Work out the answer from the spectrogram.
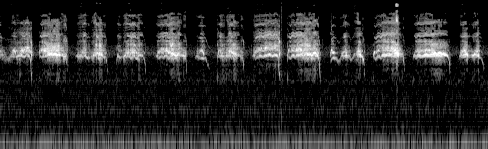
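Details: Juvenile female peregrine falcon on a Jersey City nest ledge, screaming loudly in excitement as its mother, a first-time breeder, arrives with breakfast; harsh, high, harmonic screams repeated in rapid bursts with brief gaps, steady low hum beneath.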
